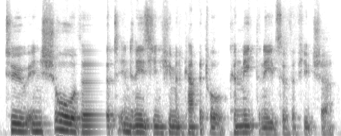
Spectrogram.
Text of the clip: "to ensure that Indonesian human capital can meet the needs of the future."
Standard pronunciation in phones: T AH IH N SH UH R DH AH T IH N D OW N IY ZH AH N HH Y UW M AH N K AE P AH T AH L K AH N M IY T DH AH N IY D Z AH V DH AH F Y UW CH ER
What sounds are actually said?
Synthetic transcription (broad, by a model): T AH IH N SH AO DH AH T IH N D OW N IY Z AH N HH Y UW M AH N K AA P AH T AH L K AH N M IY T DH AH N IY D Z AH V DH AH F Y UW CH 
